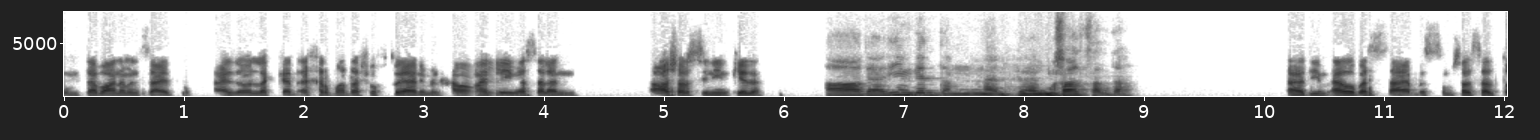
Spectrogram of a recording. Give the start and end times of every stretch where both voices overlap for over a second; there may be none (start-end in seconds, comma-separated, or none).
none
